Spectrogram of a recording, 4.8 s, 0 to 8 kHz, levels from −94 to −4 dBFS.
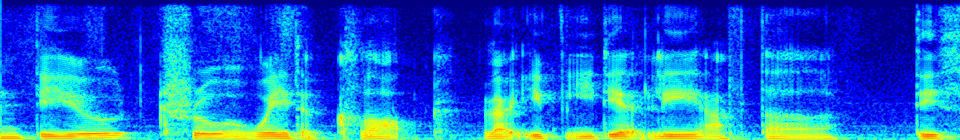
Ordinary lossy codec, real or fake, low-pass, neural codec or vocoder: none; real; none; none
